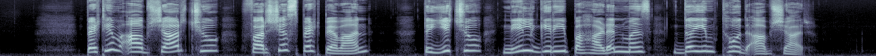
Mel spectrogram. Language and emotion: Kashmiri, neutral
